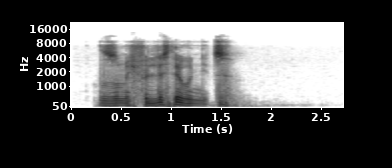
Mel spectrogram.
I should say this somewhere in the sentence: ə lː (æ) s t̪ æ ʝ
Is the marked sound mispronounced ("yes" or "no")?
no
